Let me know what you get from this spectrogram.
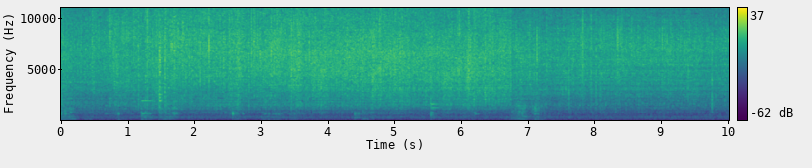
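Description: Corned beef and canned green beans sizzling in a cast-iron skillet, stirred with a wooden spatula that scrapes and taps against the pan now and then.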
